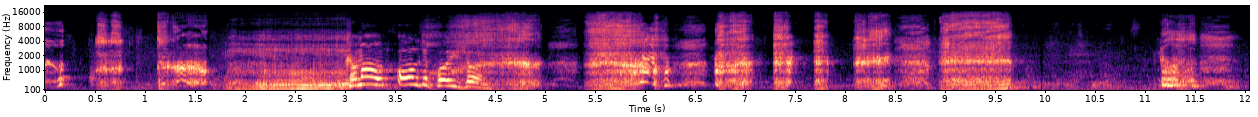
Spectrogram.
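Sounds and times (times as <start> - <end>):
woman retching and coughing: 5.6 - 8.5.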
